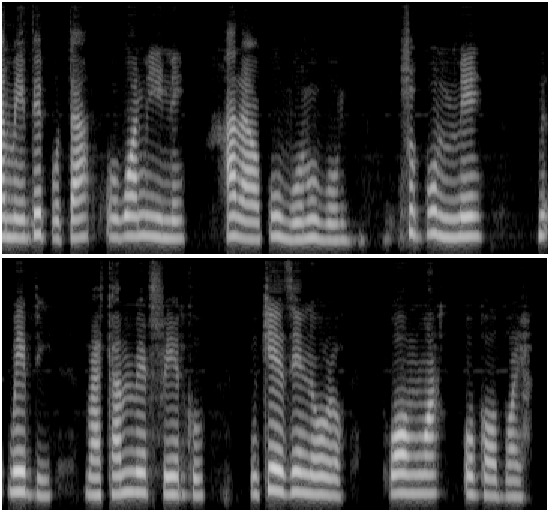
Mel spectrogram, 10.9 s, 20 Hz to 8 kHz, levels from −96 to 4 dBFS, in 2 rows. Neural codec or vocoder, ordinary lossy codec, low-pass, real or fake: codec, 16 kHz, 0.5 kbps, FunCodec, trained on LibriTTS, 25 frames a second; none; none; fake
